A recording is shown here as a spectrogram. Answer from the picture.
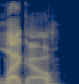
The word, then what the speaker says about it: Lego: So your big thing is still Lego.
